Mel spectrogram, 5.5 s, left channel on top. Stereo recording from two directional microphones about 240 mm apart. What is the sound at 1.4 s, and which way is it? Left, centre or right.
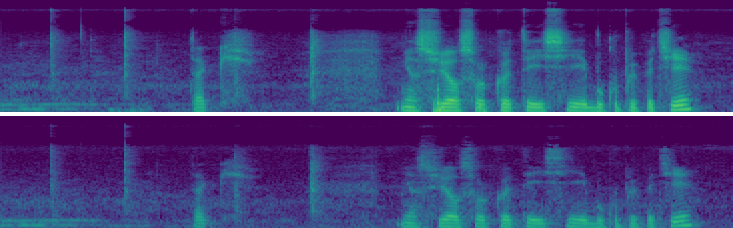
Speech, left.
